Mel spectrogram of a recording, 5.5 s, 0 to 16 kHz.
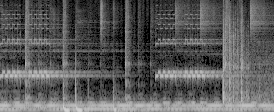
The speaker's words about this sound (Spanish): Y entonces a las 5:29 me senté frente al teléfono a esperar que sonara. A las 5:30 en punto, sonó.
